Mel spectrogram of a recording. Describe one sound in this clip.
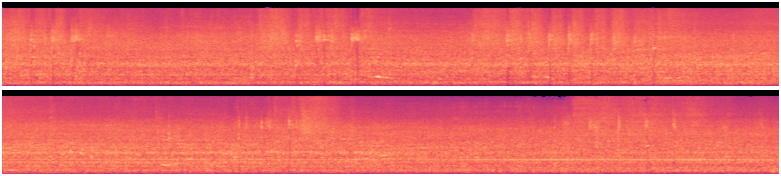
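Food sizzles loudly in a hot wok.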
